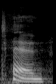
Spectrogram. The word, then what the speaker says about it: Brood X: CICADAS THAT WILL EMERGE THIS YEAR ARE BROOD X (PRONOUNCED 10) ONE OF THE LARGEST GROUPS OF PERIODICAL CICADAS IN THE WORLD.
